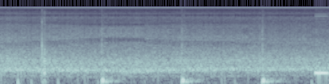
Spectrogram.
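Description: A basketball bounces with dull thumps on a court.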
